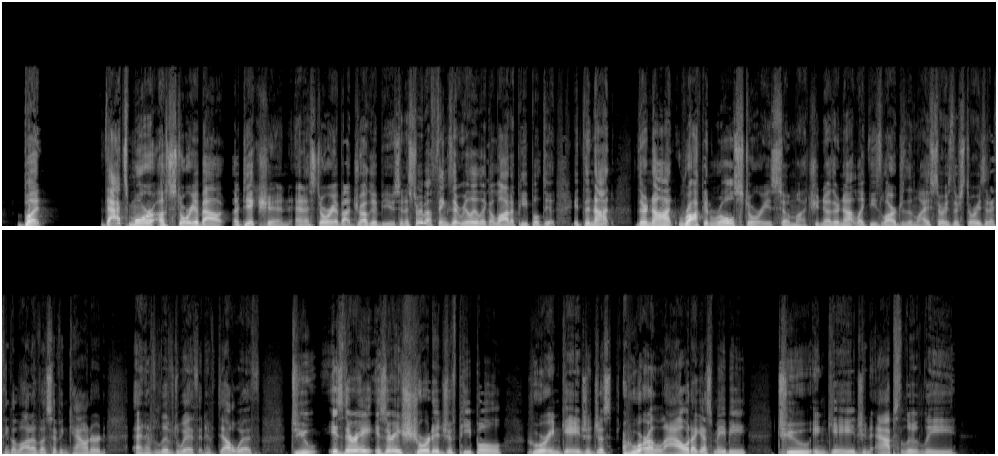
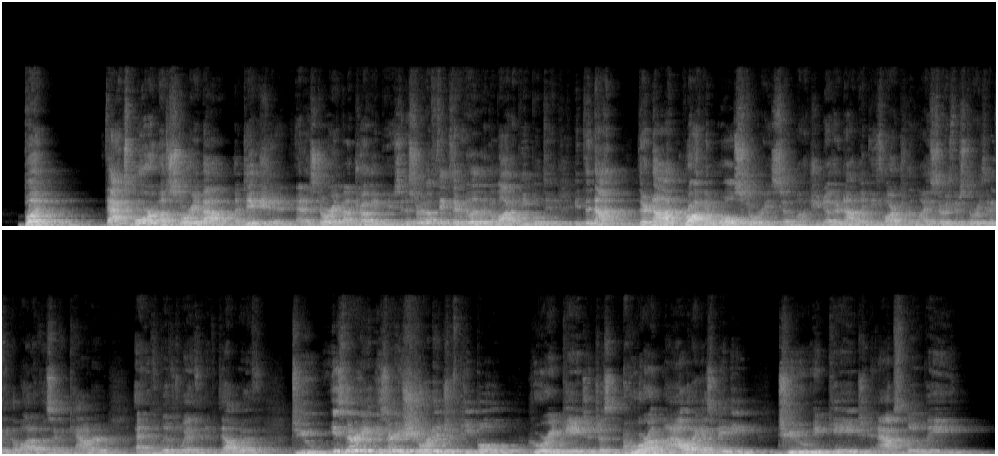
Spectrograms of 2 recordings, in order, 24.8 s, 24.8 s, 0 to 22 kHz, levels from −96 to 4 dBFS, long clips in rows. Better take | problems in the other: first | room echo; noticeable; dies away in 1.1 s // off-mic speech; far

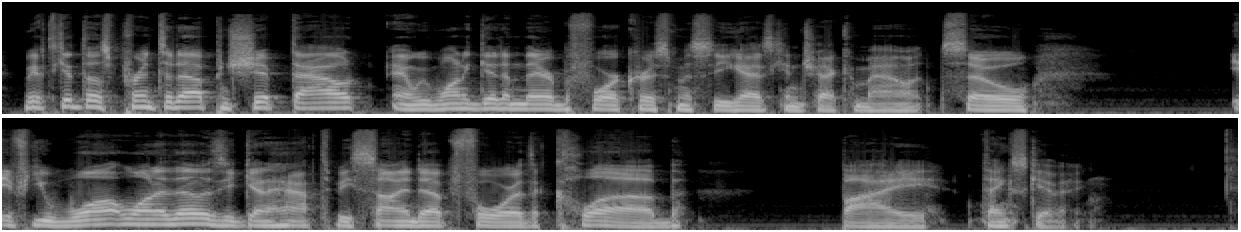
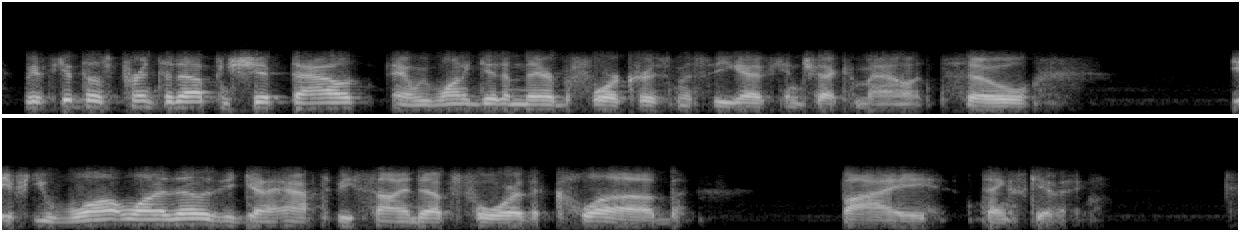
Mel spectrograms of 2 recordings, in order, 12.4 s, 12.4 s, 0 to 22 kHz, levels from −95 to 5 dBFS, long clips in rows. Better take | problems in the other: first | phone-call audio

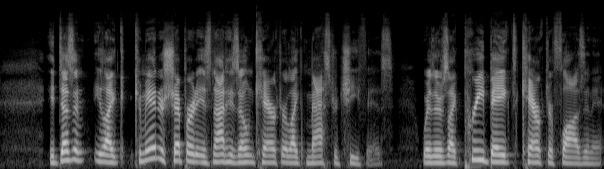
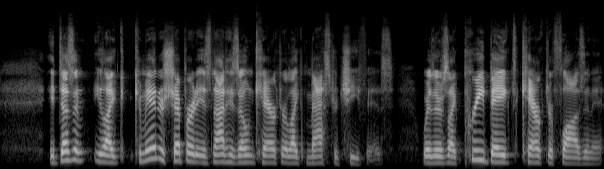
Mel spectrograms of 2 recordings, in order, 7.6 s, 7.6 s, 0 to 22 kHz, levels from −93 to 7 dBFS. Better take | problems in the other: first | thin; somewhat; fading below 250 Hz

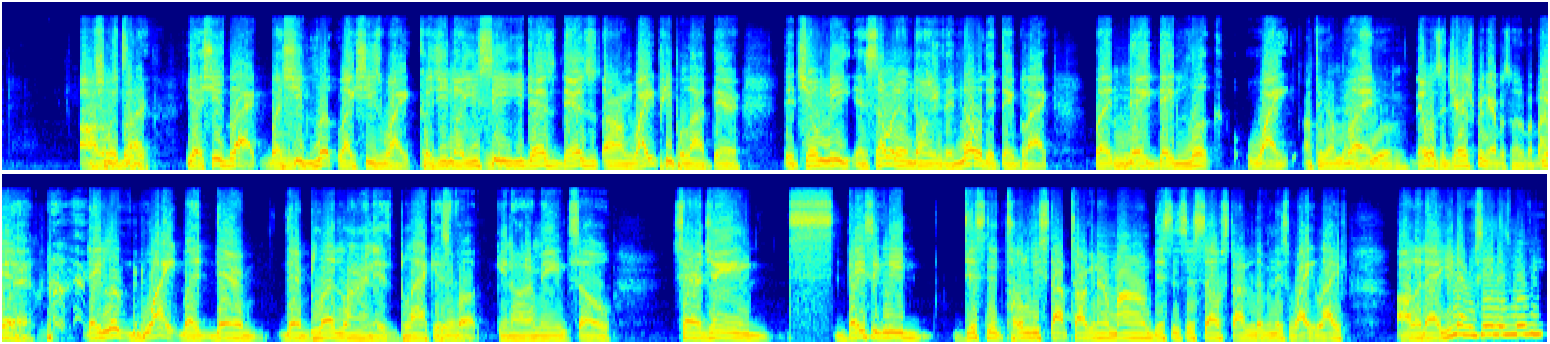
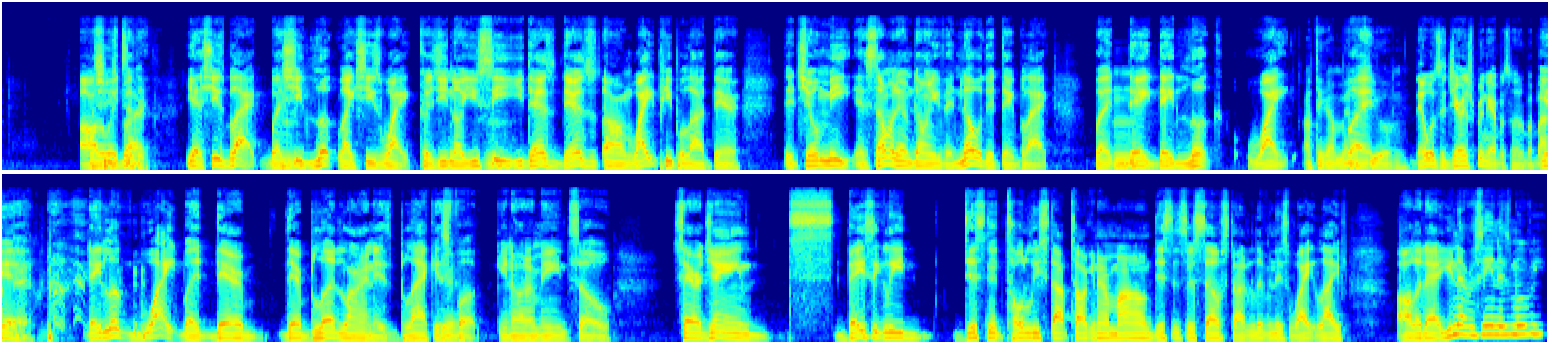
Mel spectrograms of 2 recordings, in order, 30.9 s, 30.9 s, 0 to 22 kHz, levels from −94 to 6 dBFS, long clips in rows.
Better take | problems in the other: second | distortion; heavy; 20% of the sound clipped

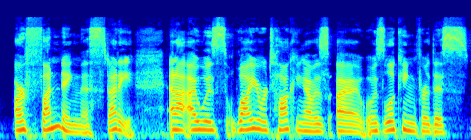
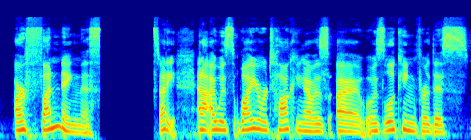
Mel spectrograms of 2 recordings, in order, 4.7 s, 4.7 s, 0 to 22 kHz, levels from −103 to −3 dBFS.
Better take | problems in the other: first | audio freezing; at 1 s for 0.5 s

